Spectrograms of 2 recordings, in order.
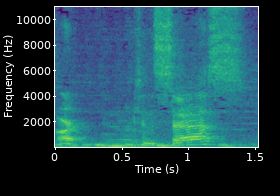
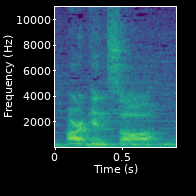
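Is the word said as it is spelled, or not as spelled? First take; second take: as spelled; not as spelled. First: The word is said the way it is spelled. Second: The word is not said the way it is spelled. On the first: The speaker calls it wrong. "It looks like" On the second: The speaker calls it right. "but it's pronounced"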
